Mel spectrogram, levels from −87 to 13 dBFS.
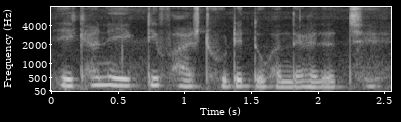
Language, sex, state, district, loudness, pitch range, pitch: Bengali, female, West Bengal, Cooch Behar, -17 LUFS, 210-245 Hz, 220 Hz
